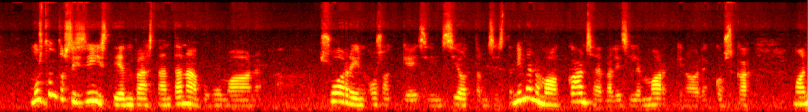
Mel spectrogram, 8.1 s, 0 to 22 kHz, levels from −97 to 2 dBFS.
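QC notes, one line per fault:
Throughout, noise suppressor artifacts: the suppressor pulls the steady room noise, which sits about 11 dB under the speech, down by about 21 dB in the gaps and lets it back up under the speech, so the background pumps.
1.99–2.31, 2.51–3.33, 3.65–4.57, 4.77–5.14 and 5.93–7.5 s, speech cut by the noise suppressor: quiet parts of the speech get mistaken for noise and pulled down by about 17 to 21 dB, so soft sounds and endings come out swallowed, with the longest stretch near the end.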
